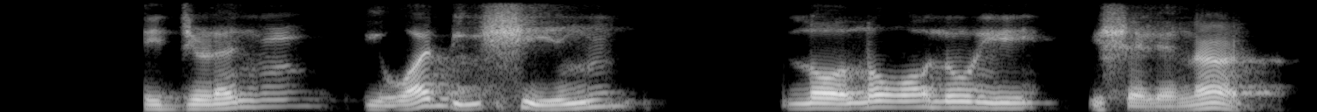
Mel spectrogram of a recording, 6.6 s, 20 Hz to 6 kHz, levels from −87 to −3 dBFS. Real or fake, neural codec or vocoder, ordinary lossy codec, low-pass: fake; autoencoder, 48 kHz, 32 numbers a frame, DAC-VAE, trained on Japanese speech; none; 5.4 kHz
